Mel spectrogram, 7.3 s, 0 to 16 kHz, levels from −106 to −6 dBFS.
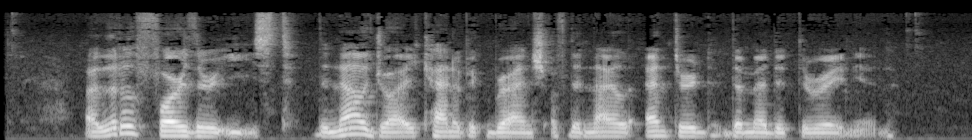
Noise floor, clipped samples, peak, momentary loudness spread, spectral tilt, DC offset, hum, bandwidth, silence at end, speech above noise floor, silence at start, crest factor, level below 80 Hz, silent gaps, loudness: -60 dBFS; under 0.1%; -2 dBFS; 10 LU; -5.5 dB/octave; under 0.1%; none; 11.5 kHz; 0.6 s; 38 dB; 0.65 s; 20 dB; -54 dBFS; none; -22 LUFS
